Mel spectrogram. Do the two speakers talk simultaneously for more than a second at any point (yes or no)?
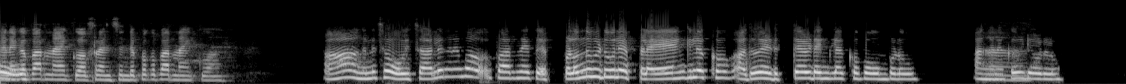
no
